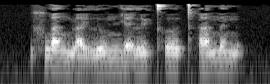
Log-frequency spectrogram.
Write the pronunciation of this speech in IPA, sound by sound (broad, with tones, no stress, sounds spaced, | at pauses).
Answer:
ʂ w a˥˩ n ɻ a˩ ɪ̯ l u˥ n̪ j ɛ̰˨˩ l y˥˩ kʰ o˧˥ ʊ̯ t̪ʰ ä˧˥ n̪ ə˥˩ n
